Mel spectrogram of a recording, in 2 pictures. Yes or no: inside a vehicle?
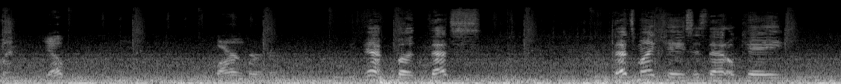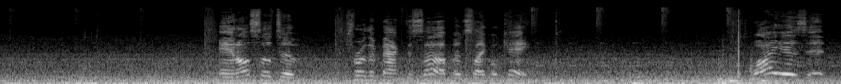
yes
